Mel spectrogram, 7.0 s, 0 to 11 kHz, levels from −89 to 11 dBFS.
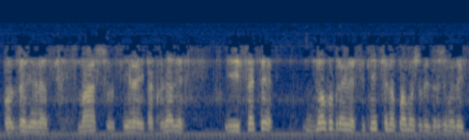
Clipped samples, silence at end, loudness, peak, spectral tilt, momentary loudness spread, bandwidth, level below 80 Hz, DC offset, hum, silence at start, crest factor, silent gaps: under 0.1%; 0 s; -27 LUFS; -8 dBFS; -6 dB/octave; 11 LU; 6.4 kHz; -64 dBFS; under 0.1%; 50 Hz at -55 dBFS; 0.05 s; 20 dB; none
